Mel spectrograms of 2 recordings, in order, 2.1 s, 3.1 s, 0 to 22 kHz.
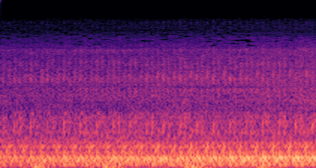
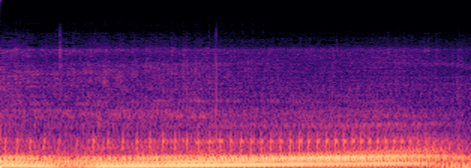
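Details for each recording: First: Nissan 300ZX back on the road, loud lumpy idle with an occasional uneven putt-putt in the exhaust beat; owner unsure whether it's a different misfire, and it comes and goes. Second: Nissan 300ZX back running, loud exhaust blipped several times, revs rising and falling smoothly without stumble at this moment, though an intermittent putt-putt, possibly a misfire, was heard earlier: sounds healthy.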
